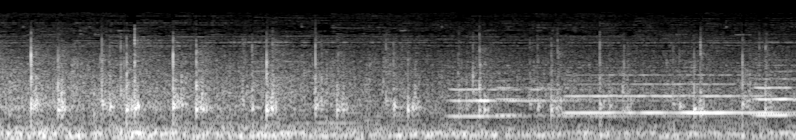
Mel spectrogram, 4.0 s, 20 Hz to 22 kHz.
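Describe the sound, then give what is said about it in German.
Clip-clopping hooves of horses drawing a stately 18th-century carriage through a town gate on a cool autumn day, with a steady, brisk run of many sharp hoof strikes throughout. “Anstandslos passierte die herrschaftliche Kutsche das Wendische Tor”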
